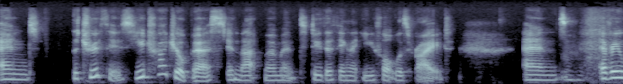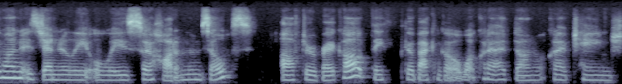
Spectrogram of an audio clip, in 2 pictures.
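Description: A woman speaks in a somewhat breathy voice at a fairly quick pace. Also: medium pitch for a woman, ordinary pitch variation, very clean recording, silent background. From Perth, Western Australia. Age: 30s. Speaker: autoimmune coach. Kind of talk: casual interview chat. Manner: animated.

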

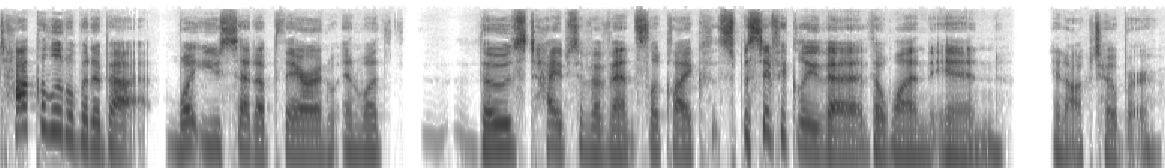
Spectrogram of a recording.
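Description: The woman's voice comes at a moderate pace with a dry, close sound and no echo. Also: very clean recording, silent background. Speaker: podcast host. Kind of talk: casual interview chat.

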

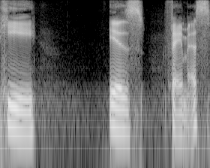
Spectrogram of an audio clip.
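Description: A man's bright, sharp voice with an American accent. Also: dry, close sound with no echo. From US West Coast, Orange County, California. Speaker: comedian. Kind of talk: casual chat.

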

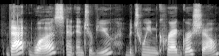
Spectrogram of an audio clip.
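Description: Fairly slow and lively in intonation, a woman talks in a medium pitch with an ordinary speaking voice. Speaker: podcast host. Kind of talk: show intro and outro.

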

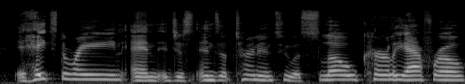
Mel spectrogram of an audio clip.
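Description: A woman's voice at a medium pitch. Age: 40s. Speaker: podcast host. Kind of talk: casual solo monologue. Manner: fast when excited; hesitant with fillers.

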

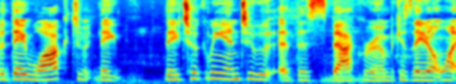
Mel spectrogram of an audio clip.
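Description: At a fairly quick pace, a woman speaks in a plain, everyday voice with ordinary pitch variation. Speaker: co-host guest, friend of host. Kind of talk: casual chat. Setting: studio.

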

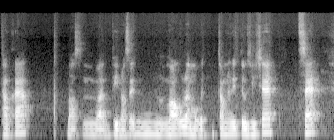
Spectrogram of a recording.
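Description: A man with a medium pitch talks at a moderate pace, using ordinary pitch variation. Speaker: co-host, computer science background. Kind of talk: casual livestream chat. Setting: livestream.

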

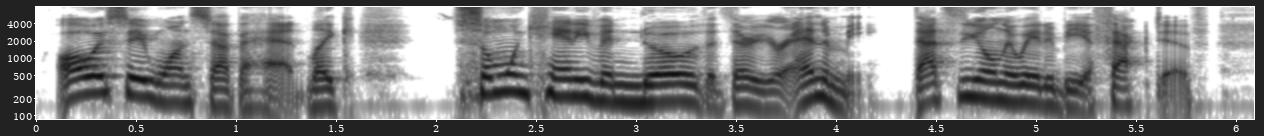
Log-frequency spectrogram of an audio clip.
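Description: With an unremarkable speaking voice, a woman talks at a moderate pace in a medium pitch, her intonation lively. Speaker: sports media editor and podcaster. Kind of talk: casual banter.

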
